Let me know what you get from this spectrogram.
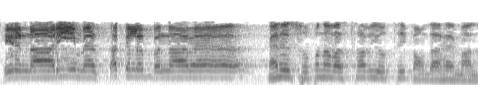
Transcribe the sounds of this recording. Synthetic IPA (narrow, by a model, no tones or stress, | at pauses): pʰɪɾnaːɾiːmɛ̃ːsəkəlbənaːʋɛː | kɛ̃ːnd̪eːsʊpnaːʋəst̪ʰaːbiːʊt̪ʰːeiːpãːʊ̃nd̪aːɦɛːmaːl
